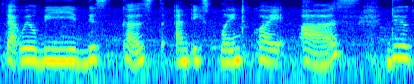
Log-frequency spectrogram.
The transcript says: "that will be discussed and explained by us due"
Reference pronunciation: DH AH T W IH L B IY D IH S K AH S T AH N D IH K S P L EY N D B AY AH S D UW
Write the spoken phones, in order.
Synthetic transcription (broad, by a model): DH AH T W IH L B IY D IH S K AH S T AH N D IH K S P L EY N D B AY AH S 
